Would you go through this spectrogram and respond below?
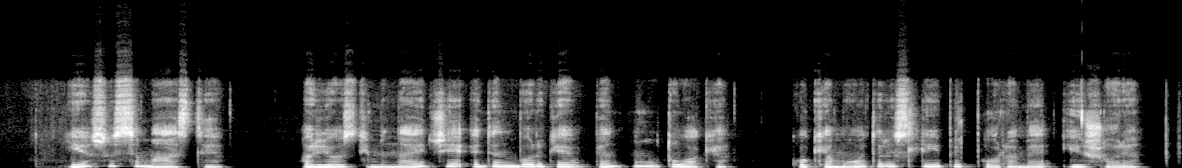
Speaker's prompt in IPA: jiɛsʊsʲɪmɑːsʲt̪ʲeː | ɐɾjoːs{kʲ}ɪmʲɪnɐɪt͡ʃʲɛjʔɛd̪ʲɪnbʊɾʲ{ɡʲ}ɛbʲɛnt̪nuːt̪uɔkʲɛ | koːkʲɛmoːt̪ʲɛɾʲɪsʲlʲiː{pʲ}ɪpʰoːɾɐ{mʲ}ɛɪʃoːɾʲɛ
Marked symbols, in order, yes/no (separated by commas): no, yes, yes, yes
